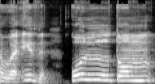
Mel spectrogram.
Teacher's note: قاف کے اوپر پیش ہے اور قاف کو موٹا کر کے پڑھنا ہے۔ لام کے اوپر ساکن ہے، قاف پیش لام، قل تا پیش میم تم، قُلْتُمْ۔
